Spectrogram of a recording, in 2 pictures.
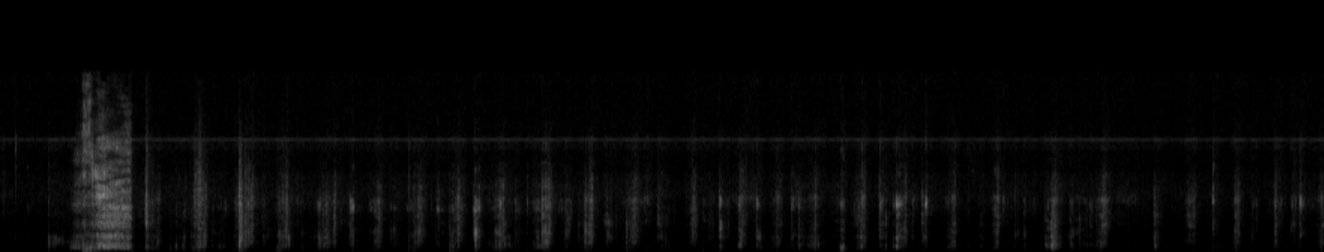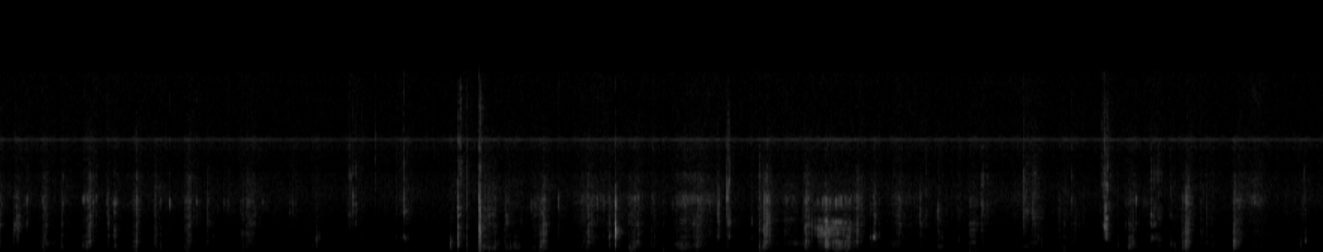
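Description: Close-miked chewing of a piece of soft fruit: a louder bite and slurp about a second in, then many quiet, wet chewing clicks, with a few louder bursts of chewing later on.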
